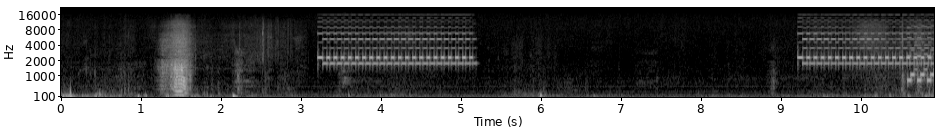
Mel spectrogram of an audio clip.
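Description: A telephone rings twice, each a trilling two-second burst separated by a pause of about four seconds. The rings are loud, with a brief rustle and quiet background noise before them.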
